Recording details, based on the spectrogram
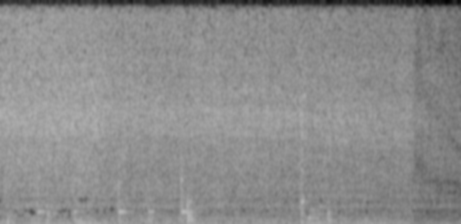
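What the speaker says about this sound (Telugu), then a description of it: "వేసుకొని ఇలా ఒకసారి అంతా కలిసిలాగా కలుపుకోవాలి" Tomatoes and salt being stirred in a pan for horse gram rasam, with a steady soft sizzle throughout and a few sharp scrapes of the spoon against the pan, close up, no talking.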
